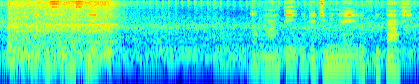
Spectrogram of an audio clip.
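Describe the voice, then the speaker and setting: A man presenting a programming tutorial, thinking aloud as he codes, with a hesitant, halting step-by-step way of explaining. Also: mid-range voice, monotone, very noisy. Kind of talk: screencast tutorial, thinking aloud while coding. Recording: distant mic, loud music behind.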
